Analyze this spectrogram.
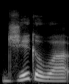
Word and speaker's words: gigawatt: The power required is pronounced in the film as 1.21 21 gigawatt with the jigawatt referring to 1 billion watts.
